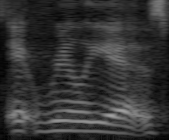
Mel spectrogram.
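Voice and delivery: usual speaking voice

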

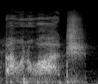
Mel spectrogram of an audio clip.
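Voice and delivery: creepy whispered aside. Acted. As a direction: whisper it like a voyeur. Teasing whisper while friends joke.

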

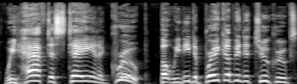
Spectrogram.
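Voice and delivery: high, loud hammed-up army officer giving orders; mock military guy. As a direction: bark orders in a squeaky mock soldier voice. Military guy orders group split.

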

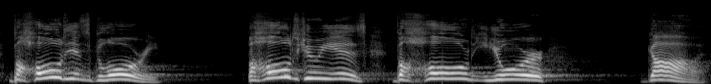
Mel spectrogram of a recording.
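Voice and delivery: loud, high proclamation, drawn out; exultant declaration. Acted. Preacher declaring John's message to all of us, loud and exultant. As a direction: proclaim it slowly at full voice. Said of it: "he's declared to all of us".

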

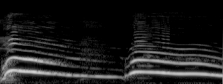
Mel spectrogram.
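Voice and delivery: very high, loud wrestling woo; Nature Boy woo. Pretend. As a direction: let out a Ric Flair woo. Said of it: "that fucking Nature Boy thing".

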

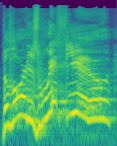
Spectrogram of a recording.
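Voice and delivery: angel bursting in on Mary's bedroom, thrilled to greet her; excited angel. Acted. Gabriel greets the teenage Mary with high excited joy. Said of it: "Gabriel showed up through the wall and said".

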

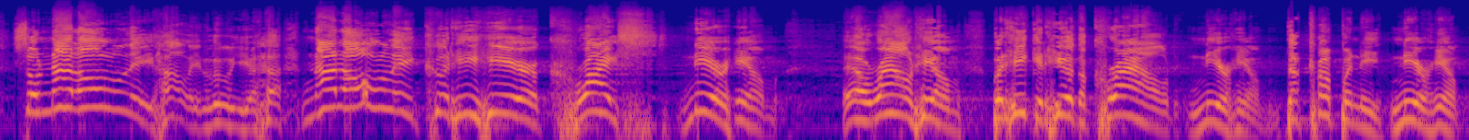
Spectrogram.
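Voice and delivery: loud, sung preaching cadence. Acted. Preacher whoops to the congregation in song-like cadence. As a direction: preach it with rising fervor.

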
